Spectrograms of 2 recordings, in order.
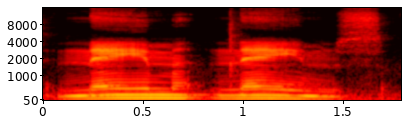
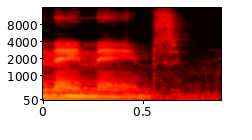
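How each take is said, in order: First: Each word is articulated clearly and separately. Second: The words run together and sound slurred. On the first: The speaker calls it right. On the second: The speaker calls it wrong.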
